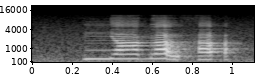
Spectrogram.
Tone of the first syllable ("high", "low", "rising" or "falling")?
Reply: high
